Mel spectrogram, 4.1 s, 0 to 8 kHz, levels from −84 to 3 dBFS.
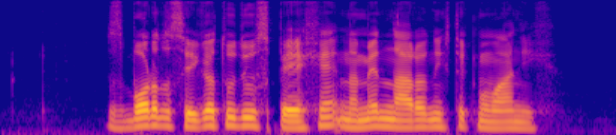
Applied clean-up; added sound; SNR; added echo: none; none; none; none.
